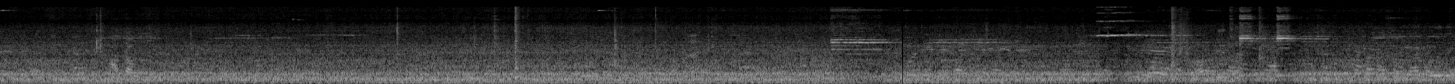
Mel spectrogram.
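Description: Busy street ambience: a steady wash of traffic and voices, with a short vehicle horn toot about eight seconds in and two sharp knocks near the end.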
